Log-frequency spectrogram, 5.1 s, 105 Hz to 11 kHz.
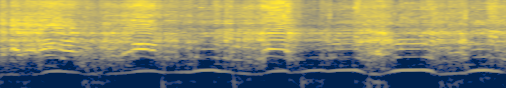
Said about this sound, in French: Ben voilà, ça a cuit pendant 20 minutes, les légumes sont parfaitement tendres. Il est temps maintenant de passer tout ça au mixeur, d'en faire un velouté.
